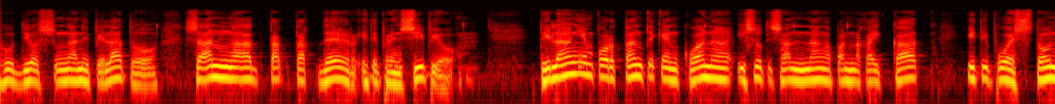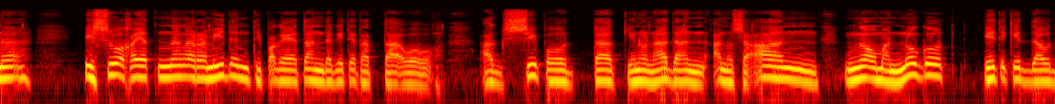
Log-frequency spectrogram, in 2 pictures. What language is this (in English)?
Filipino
